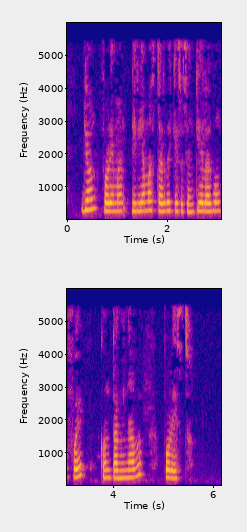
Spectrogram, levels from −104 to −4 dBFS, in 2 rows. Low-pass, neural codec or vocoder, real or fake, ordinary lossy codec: 5.4 kHz; none; real; MP3, 48 kbps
